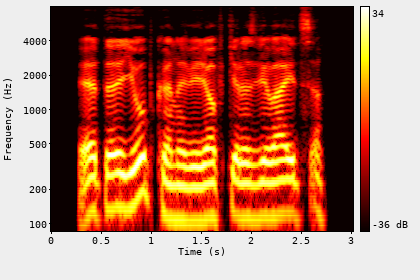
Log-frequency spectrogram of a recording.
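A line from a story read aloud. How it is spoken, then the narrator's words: Plain. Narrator (Russian): сказал Эстер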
